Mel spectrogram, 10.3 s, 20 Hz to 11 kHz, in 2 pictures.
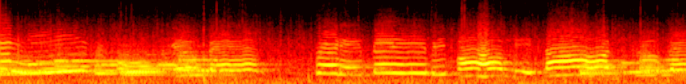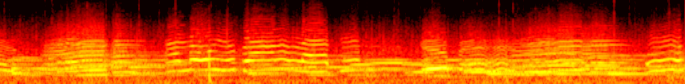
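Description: Late-1920s jazz band record playing, its lead melody lines wavering with a strong vibrato. The music briefly drops in level about two seconds in.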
